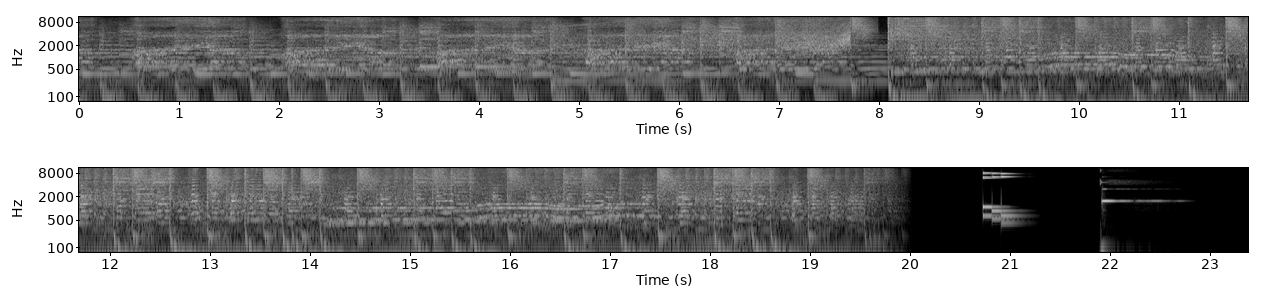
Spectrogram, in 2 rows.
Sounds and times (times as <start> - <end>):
Music: 0.0 - 20.0.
